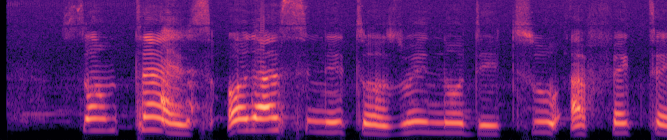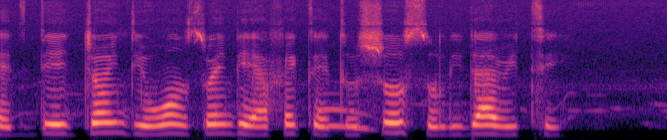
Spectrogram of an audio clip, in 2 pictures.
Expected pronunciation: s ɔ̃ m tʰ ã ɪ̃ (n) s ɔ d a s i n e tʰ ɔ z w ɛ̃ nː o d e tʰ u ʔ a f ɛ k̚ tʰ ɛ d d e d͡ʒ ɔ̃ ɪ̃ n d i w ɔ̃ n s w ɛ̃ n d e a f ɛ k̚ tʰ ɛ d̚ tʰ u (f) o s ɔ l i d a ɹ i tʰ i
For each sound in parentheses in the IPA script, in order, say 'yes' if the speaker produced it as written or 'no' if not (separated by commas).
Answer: no, no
